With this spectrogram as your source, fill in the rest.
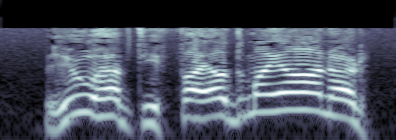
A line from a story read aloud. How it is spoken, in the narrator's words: Stilgar cried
